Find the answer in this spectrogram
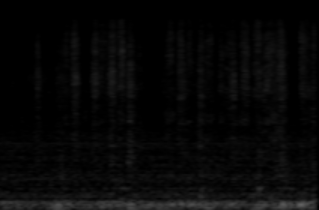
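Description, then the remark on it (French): A soft, continuous dry scratching like a pen nib dragging across paper, imitated by mouth, with rough irregular strokes running steadily for a few seconds, fairly quiet. “Je sais pas si les gens l'entendent, mais t'as le, bruit d'une plume sur du papier.”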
